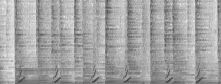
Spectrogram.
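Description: Playful children's background music: a plodding bass line with a short rising swoop tone repeating about every three-quarters of a second.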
